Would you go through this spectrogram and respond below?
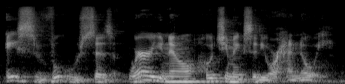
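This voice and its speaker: A young man from Texas runs a live-stream English class in a chatty, joking tone. His pitch moves around a lot as he reads viewers' comments and answers them. A faint hum of room ambience sits under his voice. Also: big pitch swings, moderate pace. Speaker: English teacher and livestream host. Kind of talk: live-stream English lesson, reading chat. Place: home room in Vietnam.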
